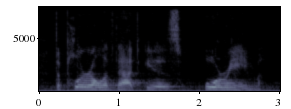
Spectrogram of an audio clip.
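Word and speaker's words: Urim: Now the word for light you know it's or the plural of that is orim. Now Mormons pronounce that uram. Okay yurum and thumbum.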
